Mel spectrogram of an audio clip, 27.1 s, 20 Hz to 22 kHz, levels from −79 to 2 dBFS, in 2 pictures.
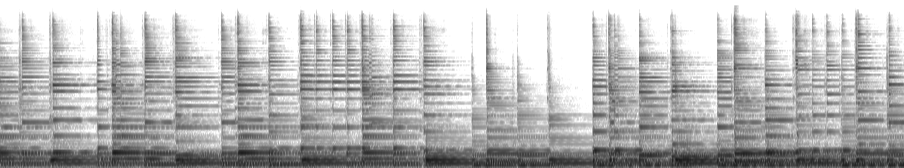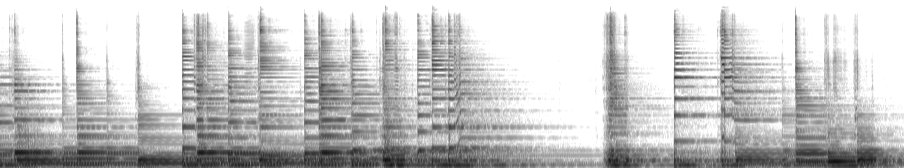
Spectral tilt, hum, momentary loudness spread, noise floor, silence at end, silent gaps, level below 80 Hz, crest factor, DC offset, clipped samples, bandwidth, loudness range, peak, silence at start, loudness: -6 dB/octave; none; 8 LU; -43 dBFS; 0 s; none; -36 dBFS; 12 dB; under 0.1%; under 0.1%; 16 kHz; 5 LU; -2 dBFS; 0 s; -14 LUFS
